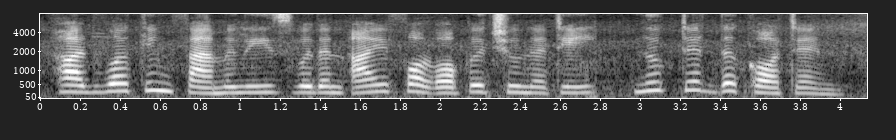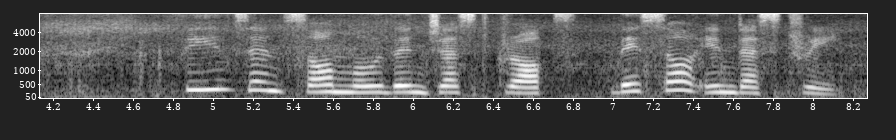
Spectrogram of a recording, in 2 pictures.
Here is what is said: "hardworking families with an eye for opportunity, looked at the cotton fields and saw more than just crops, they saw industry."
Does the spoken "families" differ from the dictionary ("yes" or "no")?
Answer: no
